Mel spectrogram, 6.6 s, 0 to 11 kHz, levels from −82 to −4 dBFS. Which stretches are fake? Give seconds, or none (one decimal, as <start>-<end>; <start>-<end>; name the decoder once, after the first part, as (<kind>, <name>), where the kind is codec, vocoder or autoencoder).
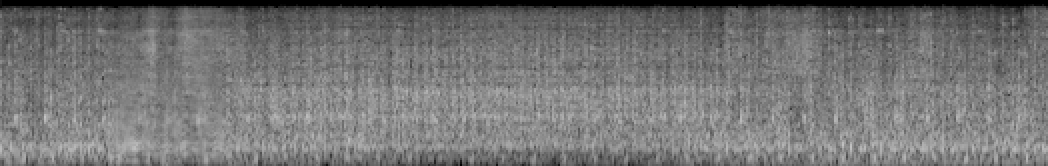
0.7-1.4 (vocoder, Vocos)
